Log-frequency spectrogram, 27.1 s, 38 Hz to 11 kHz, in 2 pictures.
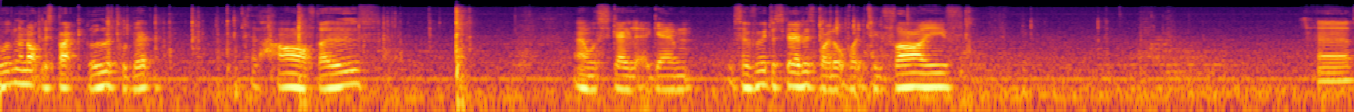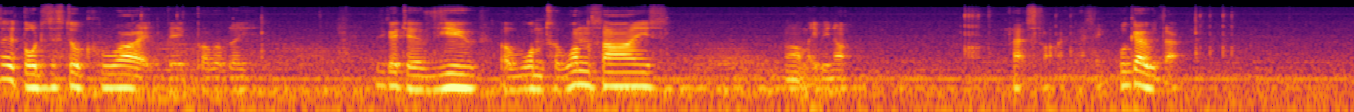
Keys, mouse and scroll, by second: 1.5 click, 2.8 End, 3.2-5.5 typing, 6.3 Return, 7.9 s, 9.9 KP_0, 10.0 KP_Decimal, 10.2 KP_2, 10.5 KP_5, 11.3 Return, 12.6 KP_Decimal, 13.3-15.2 scroll up 1, 15.2-16.6 scroll down 1, 16.6 scroll up 1, 16.8-17.2 scroll down 1, 19.6 click, 24.8 scroll up 1.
